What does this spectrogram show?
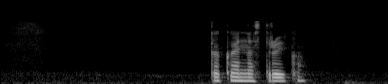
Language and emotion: Russian, neutral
